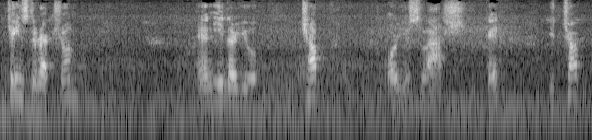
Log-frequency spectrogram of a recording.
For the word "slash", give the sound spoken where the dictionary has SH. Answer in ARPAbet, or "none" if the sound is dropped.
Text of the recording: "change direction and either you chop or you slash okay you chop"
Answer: SH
